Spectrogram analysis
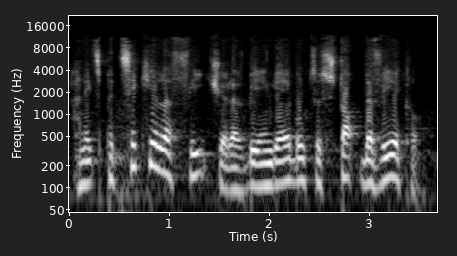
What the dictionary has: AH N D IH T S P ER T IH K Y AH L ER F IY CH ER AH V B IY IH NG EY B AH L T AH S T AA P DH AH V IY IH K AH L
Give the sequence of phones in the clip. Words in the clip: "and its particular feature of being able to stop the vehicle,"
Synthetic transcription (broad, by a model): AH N IH T S P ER T IH K Y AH L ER F IY CH ER AH V B IY IH NG EY B AH L T AH S T AA P DH AH V IY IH K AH L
